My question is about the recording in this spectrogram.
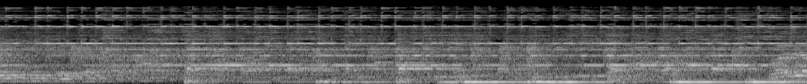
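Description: Temple bells ringing continuously during the arati, their steady overlapping tones over devotional music, with a low tone that swells in and out several times.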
